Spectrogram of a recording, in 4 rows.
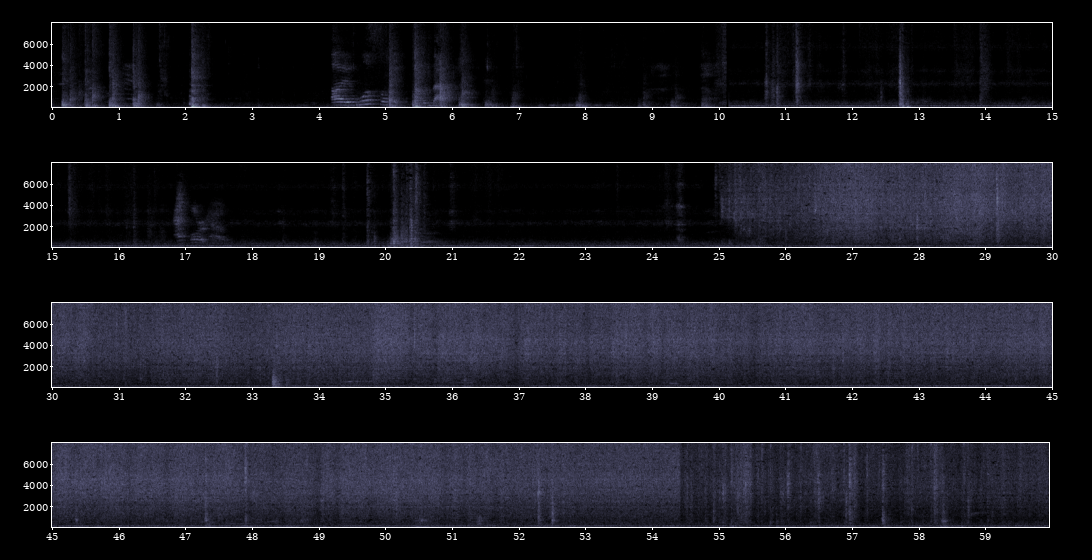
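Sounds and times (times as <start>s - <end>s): meat sizzling in oil: 25.0s - 59.9s.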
